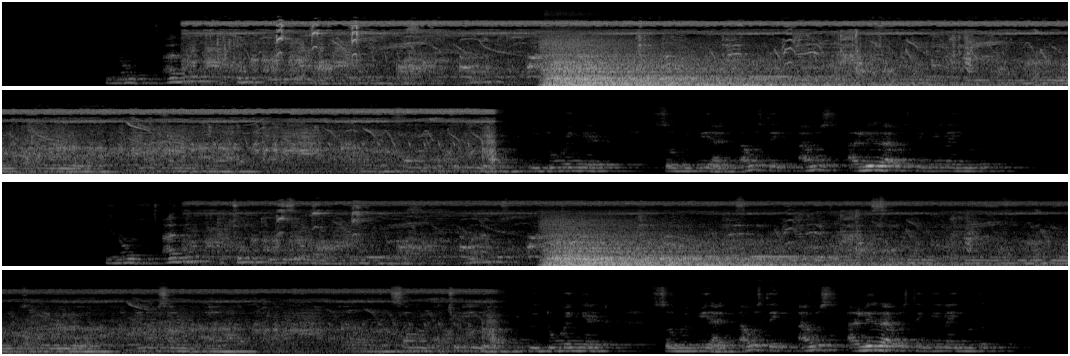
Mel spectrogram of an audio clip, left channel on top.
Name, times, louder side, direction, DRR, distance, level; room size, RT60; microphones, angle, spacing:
voice 1, 1.0-4.2 4.6-5.1 5.4-13.1 14.0-20.5, right 1 dB, 45° right, 2 dB, 1.9 m, -43 dB
sound 1, 1.8-15.6, left 10 dB, 60° left, 0.7 m, -35 dB
sound 2, 5.4-11.0 11.3-11.4 11.7-11.8, left 2 dB, 25° left, 0.6 m, -33 dB
17.0 x 5.8 x 5.6 m, 0.91 s
head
